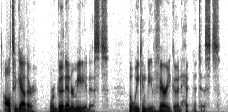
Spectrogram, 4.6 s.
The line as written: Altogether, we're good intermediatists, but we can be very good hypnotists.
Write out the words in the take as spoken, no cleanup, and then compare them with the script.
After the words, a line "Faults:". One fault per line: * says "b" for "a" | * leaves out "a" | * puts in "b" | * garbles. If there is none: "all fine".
Altogether, we're good intermediatists, but we can be very good hypnotists.
Faults:
all fine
